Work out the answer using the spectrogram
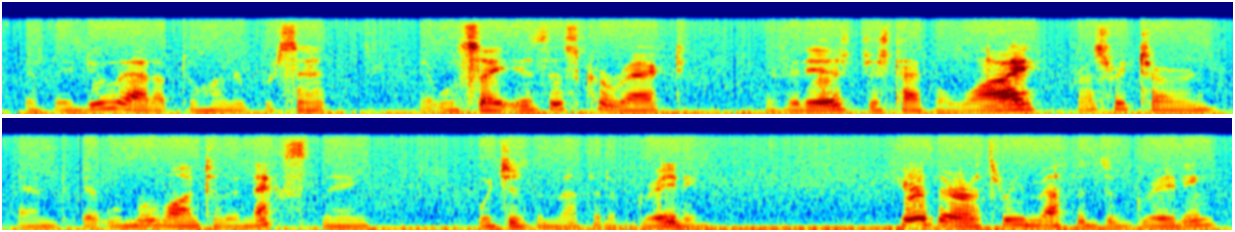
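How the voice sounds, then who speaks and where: Male instructional narrator, slightly high voice, methodical step-by-step delivery, faintly noisy vintage 1970s cassette sound. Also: a little mellow.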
